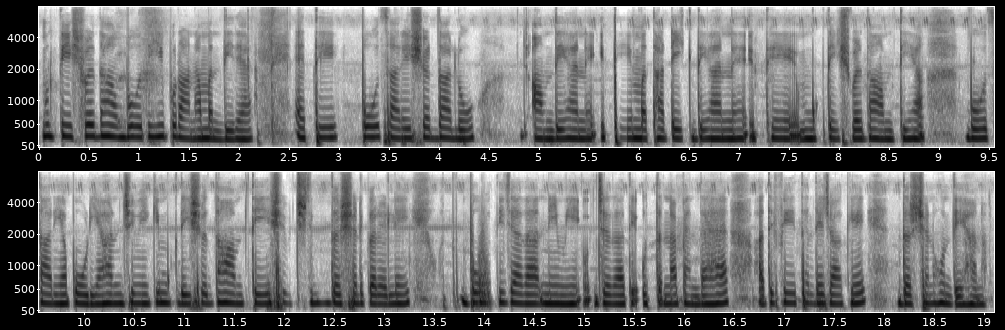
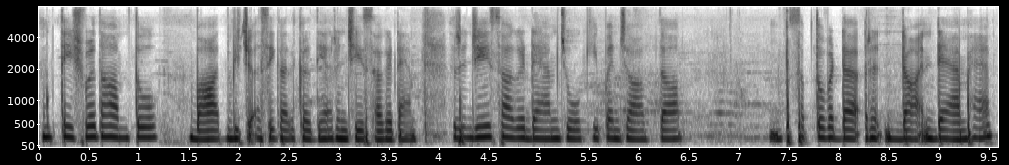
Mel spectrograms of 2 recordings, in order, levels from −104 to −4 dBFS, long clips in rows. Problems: constant background noise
